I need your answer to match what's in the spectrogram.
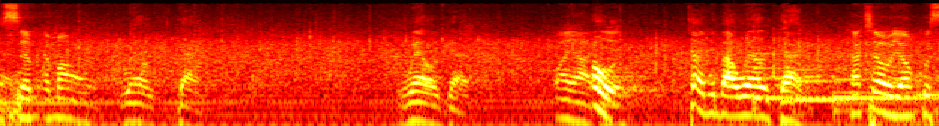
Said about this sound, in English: We have done things. Clap for yourself.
